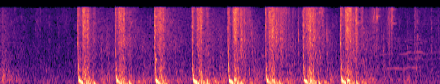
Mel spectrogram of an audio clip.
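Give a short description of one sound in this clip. A rifle fires shot after shot at a steady pace.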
